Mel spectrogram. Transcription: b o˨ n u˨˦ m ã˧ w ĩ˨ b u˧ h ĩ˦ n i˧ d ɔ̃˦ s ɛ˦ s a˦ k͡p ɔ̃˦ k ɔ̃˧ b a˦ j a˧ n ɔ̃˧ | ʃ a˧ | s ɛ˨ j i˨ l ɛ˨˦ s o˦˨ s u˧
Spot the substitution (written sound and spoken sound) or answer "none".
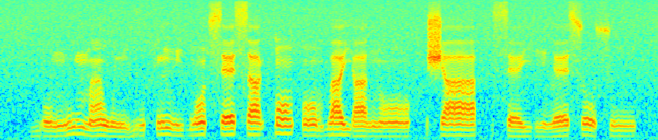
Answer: d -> b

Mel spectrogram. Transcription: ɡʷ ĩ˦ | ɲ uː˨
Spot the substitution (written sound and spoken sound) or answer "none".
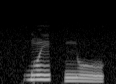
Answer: none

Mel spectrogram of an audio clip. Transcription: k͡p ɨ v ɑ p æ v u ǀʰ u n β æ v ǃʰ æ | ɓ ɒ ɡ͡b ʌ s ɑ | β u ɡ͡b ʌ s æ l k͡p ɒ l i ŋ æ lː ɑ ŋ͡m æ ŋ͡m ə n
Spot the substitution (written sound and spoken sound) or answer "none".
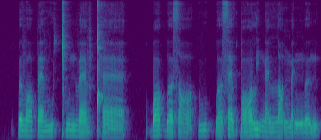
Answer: ɨ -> ə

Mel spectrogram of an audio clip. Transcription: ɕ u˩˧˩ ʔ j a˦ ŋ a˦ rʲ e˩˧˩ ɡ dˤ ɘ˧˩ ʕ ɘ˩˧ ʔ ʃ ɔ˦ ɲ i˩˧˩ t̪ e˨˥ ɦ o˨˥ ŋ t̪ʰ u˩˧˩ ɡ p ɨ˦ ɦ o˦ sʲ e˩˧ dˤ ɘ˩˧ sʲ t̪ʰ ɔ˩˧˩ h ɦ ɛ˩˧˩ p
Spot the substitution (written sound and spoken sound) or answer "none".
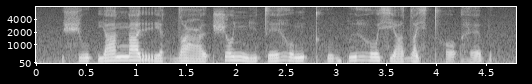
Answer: h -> ʔ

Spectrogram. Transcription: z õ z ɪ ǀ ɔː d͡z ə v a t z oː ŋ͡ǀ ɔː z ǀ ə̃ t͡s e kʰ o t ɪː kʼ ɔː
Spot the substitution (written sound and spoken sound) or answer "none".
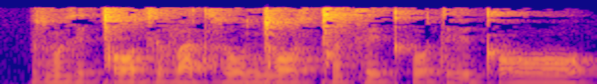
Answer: none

